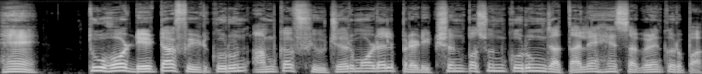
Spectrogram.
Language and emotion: Goan Konkani, neutral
